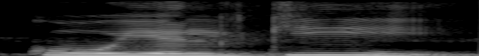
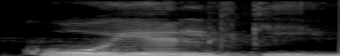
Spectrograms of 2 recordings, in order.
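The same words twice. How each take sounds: First: कोयल की drawn out very slowly; slow dictation. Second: Said in the usual way. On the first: Shown as a demonstration. Teacher dictating the answer to her pupils, very slow. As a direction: dictate कोयल की word by word so they can write it. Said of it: "इस तरह से कोयल की लिखना है आपको". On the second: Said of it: "इसका उत्तर है".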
